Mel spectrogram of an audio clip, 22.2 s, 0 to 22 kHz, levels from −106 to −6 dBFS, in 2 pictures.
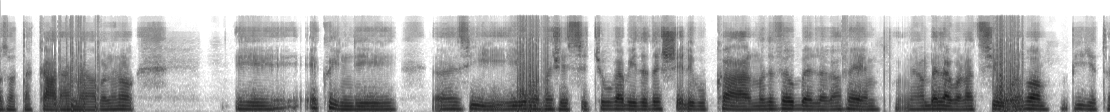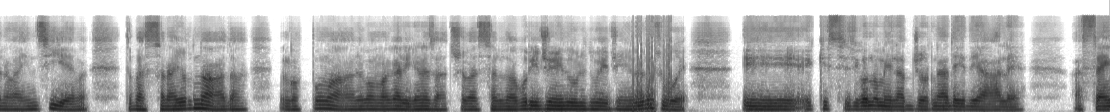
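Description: Opus compression runs through the whole of this speech recording and is the likely cause of its coarse, grainy texture: there is nothing above about 12.1 kHz, and voiced sounds come out rough and noisy, heavily damaged, as the music-mode encoder fills starved bands with folded or noise-like energy, which points to a bitrate as low as 12 kbps. Processor overload crackle bursts in at 0.52–1.00 s, 5.16–5.48 s, 9.91–10.23 s and 17.43–17.81 s, where a gritty tearing rides over the speech. In each burst the processor fell behind for a stretch, missing some 20 to 50 buffer deadlines in a row, and each missed slot replayed a sliver of old audio with hard edges. The density of the clicks fits very short buffers of only a millisecond or two, and the crackle stops once the load clears.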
